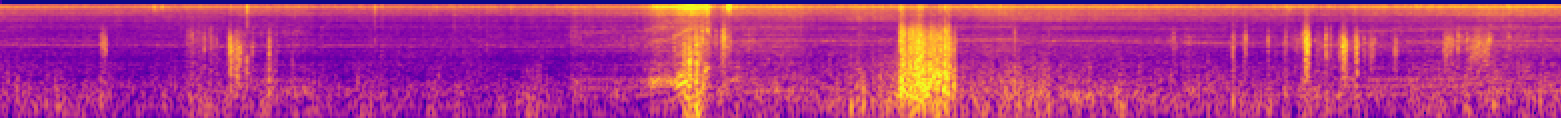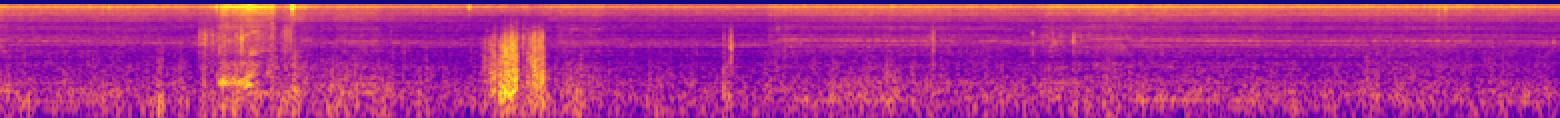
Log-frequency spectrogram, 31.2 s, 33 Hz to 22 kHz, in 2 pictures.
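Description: KTM 890 Adventure R's parallel-twin engine running steadily under way, with wind noise on the microphone and four loud short bursts of rushing noise spread through.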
